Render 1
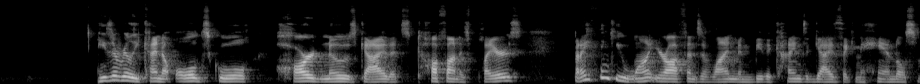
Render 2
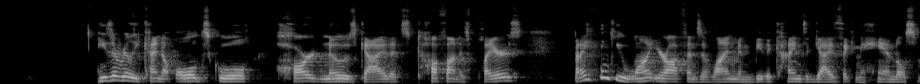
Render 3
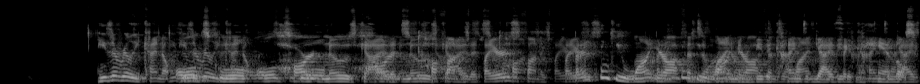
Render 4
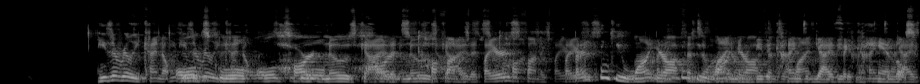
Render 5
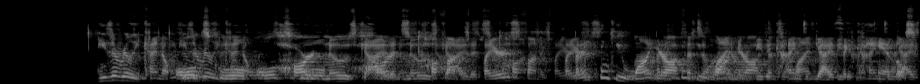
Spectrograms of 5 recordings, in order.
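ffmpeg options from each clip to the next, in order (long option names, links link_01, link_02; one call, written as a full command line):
ffmpeg -i in.wav -af "lowshelf=frequency=230:gain=-9,acompressor=threshold=-23dB:ratio=6,volume=1.5dB" out.wav
ffmpeg -i in.wav -filter_complex "[0:a]alimiter=limit=-16.5dB:level=0:latency=1:release=320,asplit=2[link_01][link_02];[link_02]aecho=0:1:73|87|702|809:0.1|0.126|0.224|0.631[link_03];[link_01][link_03]amix=inputs=2:normalize=0,volume=-3.5dB" out.wav
ffmpeg -i in.wav -af anull out.wav
ffmpeg -i in.wav -af "highpass=520" out.wav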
